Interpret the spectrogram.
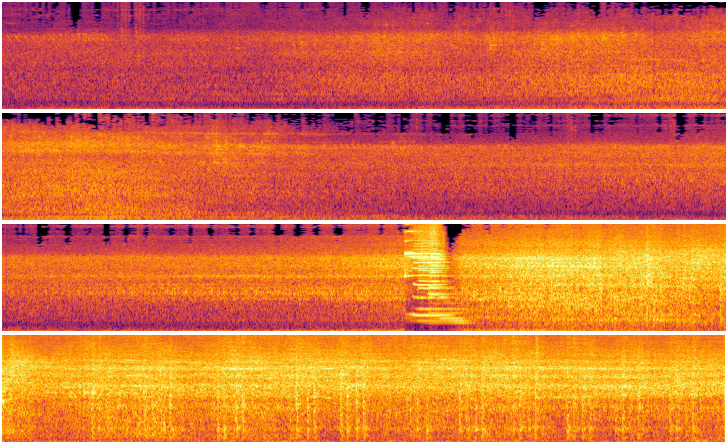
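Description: Qube diesel-electric locomotive hauling an intermodal container freight train, its engine running steadily and growing louder as it approaches. From about nineteen seconds in there is a louder, steady clatter and rumble of container wagons rolling past close by.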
